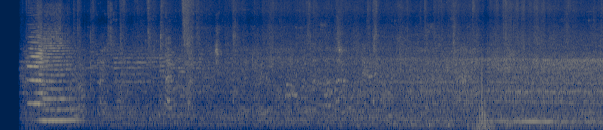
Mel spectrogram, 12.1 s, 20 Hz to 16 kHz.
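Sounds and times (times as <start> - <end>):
train horn blast: 0.4 - 1.8
platform crowd noise: 0.4 - 12.0.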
